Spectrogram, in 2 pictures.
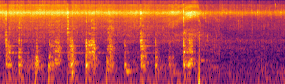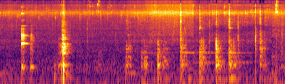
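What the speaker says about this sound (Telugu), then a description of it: "ఈ ఉల్లిగడ్డ, పచ్చిమిర్చి వేసుకొని దుమ్ము రేగొడుతు మంచిగా చిక్కగా కలుపుకోవాలండి" Onions and green chillies frying in a pan for a brinjal curry, a steady soft sizzle with repeated scraping stir strokes in an irregular rhythm, close and alone without talk.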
